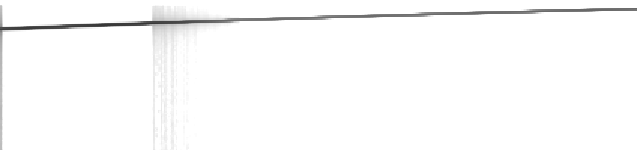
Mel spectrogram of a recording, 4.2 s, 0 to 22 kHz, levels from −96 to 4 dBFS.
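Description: From 1.01 to 1.59 s, the level drops by roughly 25 dB with zipper noise. The fade is applied in coarse steps, about a hundred per second, with no smoothing. Each step clicks. The result is a fast ticking buzz riding on the sound.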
